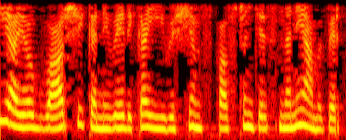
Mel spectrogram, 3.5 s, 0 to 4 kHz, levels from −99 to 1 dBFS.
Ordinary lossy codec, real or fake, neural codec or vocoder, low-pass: none; fake; vocoder, 44.1 kHz, 128 mel bands every 256 samples, BigVGAN v2; 3.6 kHz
